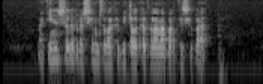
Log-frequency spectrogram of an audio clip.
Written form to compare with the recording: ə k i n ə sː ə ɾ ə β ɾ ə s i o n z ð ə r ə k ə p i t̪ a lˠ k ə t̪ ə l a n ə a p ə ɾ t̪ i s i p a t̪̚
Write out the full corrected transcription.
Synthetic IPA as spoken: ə k i n ə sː ə l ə β ɾ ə s i o n z ð ə l ə k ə p i t̪ a lˠ k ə t̪ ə l a n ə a p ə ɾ t̪ i s i p a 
